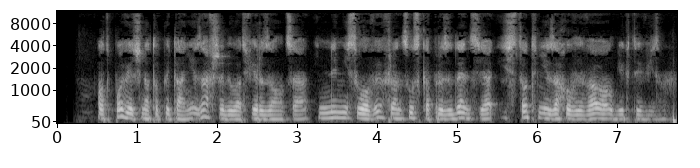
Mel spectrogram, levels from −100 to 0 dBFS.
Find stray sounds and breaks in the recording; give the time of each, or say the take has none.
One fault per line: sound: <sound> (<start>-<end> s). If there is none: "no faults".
no faults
